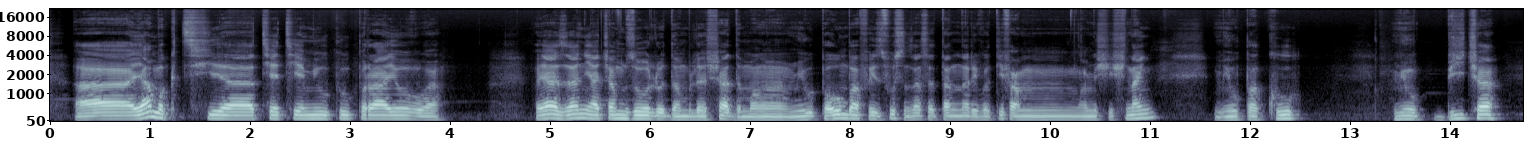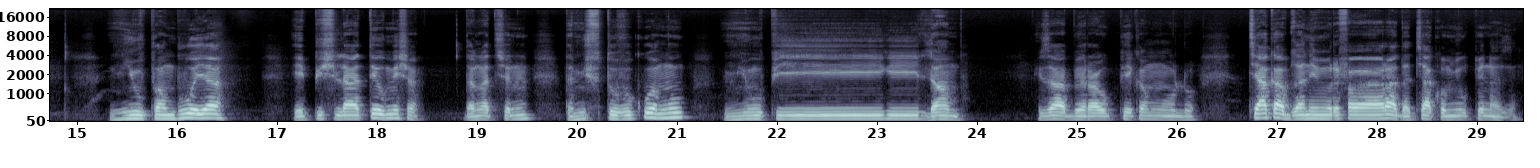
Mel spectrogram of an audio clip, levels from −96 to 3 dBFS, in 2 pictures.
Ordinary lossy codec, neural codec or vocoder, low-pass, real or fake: none; none; none; real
